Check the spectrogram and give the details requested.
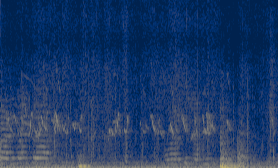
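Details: Chickens chirp in quick high peeps mixed with some lower, fuller notes, over a low hum. Two short loud low bursts break in around one and three seconds.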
